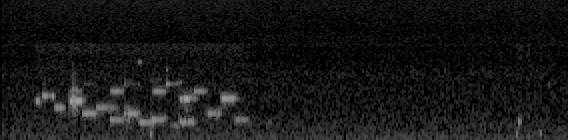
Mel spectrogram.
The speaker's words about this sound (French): excusez-moi, je vais éteindre le téléphone parce que la téléphone qui sonne.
